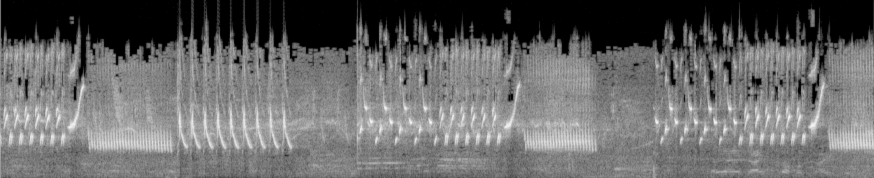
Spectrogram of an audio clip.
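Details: Caged hybrid European goldfinch singing fast repeated tinkling phrases broken by long buzzy nasal notes, in a lively stop-start pattern over several seconds.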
